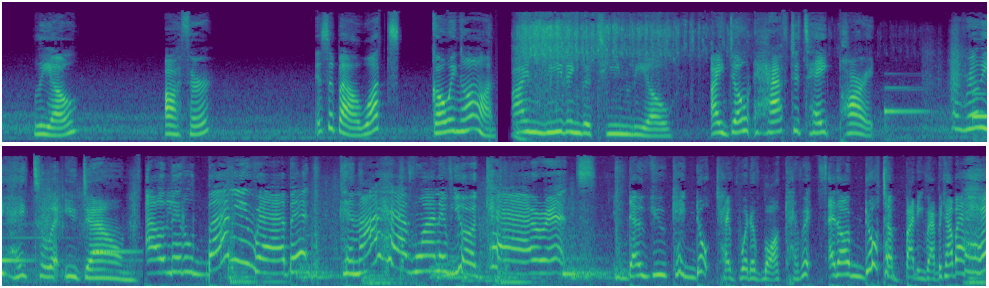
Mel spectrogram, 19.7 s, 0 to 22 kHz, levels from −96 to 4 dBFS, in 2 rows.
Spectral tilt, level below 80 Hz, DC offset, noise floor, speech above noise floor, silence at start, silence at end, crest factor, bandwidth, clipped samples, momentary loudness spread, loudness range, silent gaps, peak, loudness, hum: -3 dB/octave; -56 dBFS; under 0.1%; -47 dBFS; 26 dB; 0 s; 0 s; 20 dB; 16.5 kHz; under 0.1%; 9 LU; 4 LU; none; -2 dBFS; -21 LUFS; none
